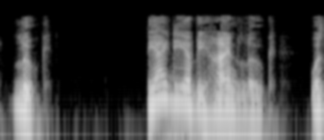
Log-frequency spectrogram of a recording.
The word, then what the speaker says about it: LIWC: In 3 years, we finally rolled out the first version of a computer program we called Linguistic Inquiry and Word Count, or LIWC, pronounced Luke.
